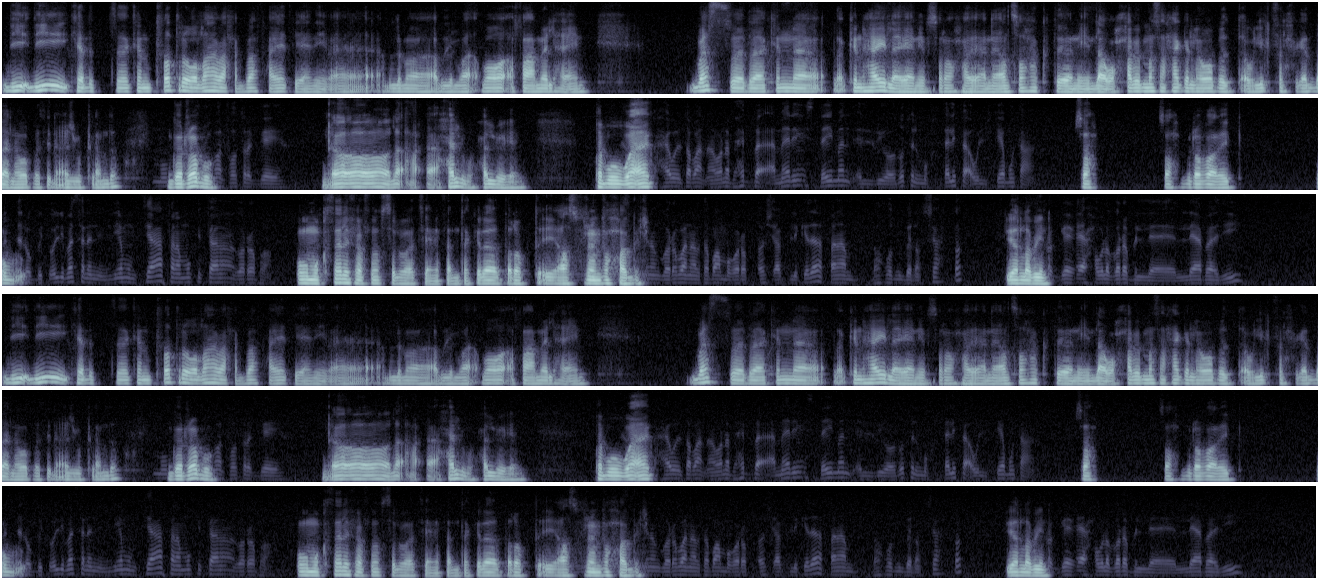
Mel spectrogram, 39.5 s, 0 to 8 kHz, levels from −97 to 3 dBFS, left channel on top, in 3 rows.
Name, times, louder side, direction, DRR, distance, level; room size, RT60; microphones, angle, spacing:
voice 1, 0.0-5.8 6.9-14.3 14.8-15.3 16.4-18.4 19.1-19.7 23.9-24.1 24.8-25.5 26.3-26.5 29.3-32.7 36.4-36.8, left 4 dB, 55° left, 0.4 m, -26 dB
voice 2, 4.4-4.9 6.9-7.1 7.5-7.9 14.7-16.0 19.3-23.5 26.3-29.0 32.0-35.9 36.5-38.7, left 3 dB, 80° left, 4.3 m, -60 dB
head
